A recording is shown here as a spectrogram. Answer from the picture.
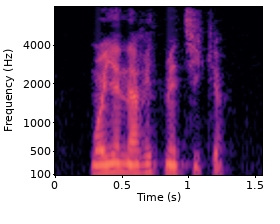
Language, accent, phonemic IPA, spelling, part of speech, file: French, France, /mwa.jɛ.n‿a.ʁit.me.tik/, moyenne arithmétique, noun, LL-Q150 (fra)-moyenne arithmétique.wav
- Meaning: arithmetic mean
